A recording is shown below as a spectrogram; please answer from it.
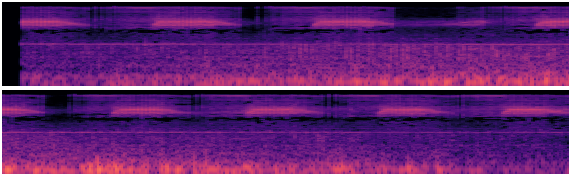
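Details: A male cicada sings in high, buzzy pulses that swell and fade about once a second, a song heard in the warm season.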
